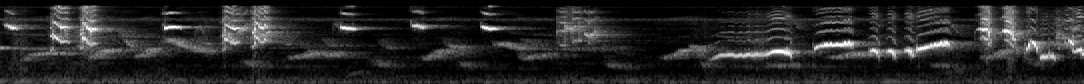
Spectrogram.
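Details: Forest-dwelling wild White-rumped shama song, meant to coax a quiet shama into singing: sharp chattering bursts and short whistles alternate, followed by a loud run of rising whistled and buzzy notes.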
